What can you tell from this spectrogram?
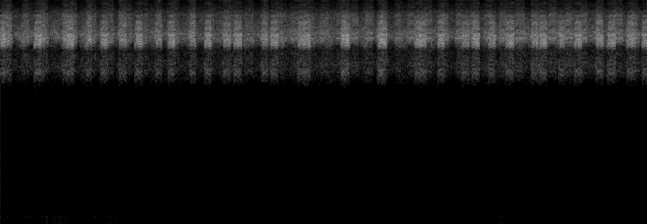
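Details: Cicadas in midsummer, Greek pine forest: an unbroken, sizzling high buzz pulsing roughly three times a second, strong and even, nothing else audible.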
